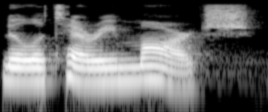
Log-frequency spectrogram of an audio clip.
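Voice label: "military march", English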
